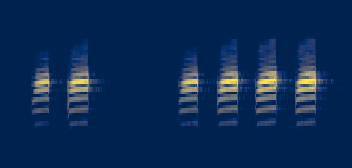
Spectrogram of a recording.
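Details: Red-breasted nuthatch giving its high, nasal call, likened to a tin trumpet: two quick honking notes, a pause of over a second, then four more evenly spaced notes, against a quiet background.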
